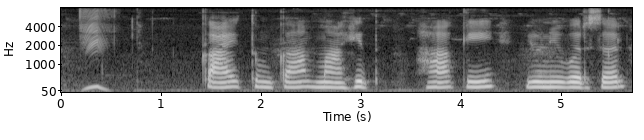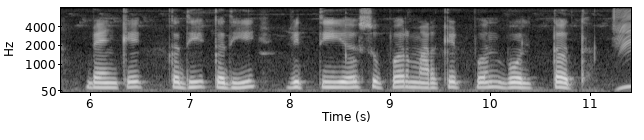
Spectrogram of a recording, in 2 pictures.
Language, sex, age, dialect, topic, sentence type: Marathi, male, 31-35, Southern Konkan, banking, statement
